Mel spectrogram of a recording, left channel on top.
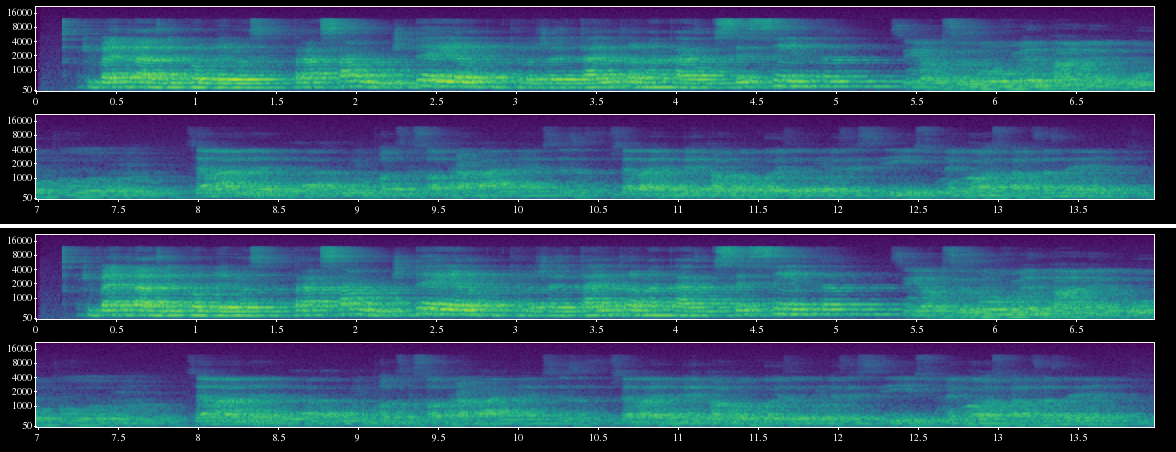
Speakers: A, on the right; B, on the left.
A: que vai trazer problemas para a saúde dela, porque ela já está entrando na casa de sessenta
B: Sim, ela precisa movimentar, né? O corpo, sei lá, né? Ah, Não pode ser só trabalho, né? Precisa, sei lá, inventar alguma coisa, ali, um exercício, um negócio pra ela fazer, né?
